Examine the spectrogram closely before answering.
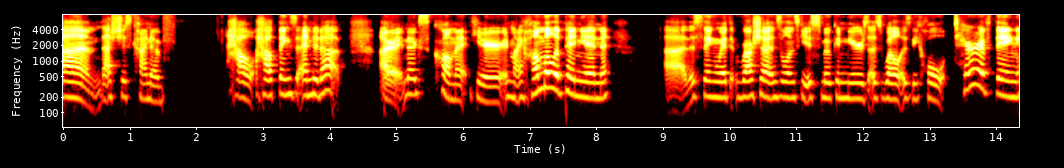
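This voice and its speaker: Recorded very cleanly with a silent background, a woman with a slight Texas accent speaks at a fairly slow pace, medium pitch and ordinary pitch variation. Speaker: independent news commentator. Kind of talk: live-stream Q&A. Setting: live stream from home. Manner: casual, conversational.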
